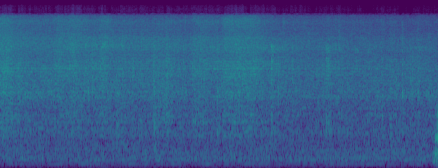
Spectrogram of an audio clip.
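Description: Fish fillets searing hard in a hot pan, a loud unbroken sizzle and crackle heard close up with no voices.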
